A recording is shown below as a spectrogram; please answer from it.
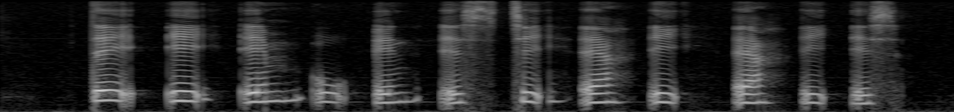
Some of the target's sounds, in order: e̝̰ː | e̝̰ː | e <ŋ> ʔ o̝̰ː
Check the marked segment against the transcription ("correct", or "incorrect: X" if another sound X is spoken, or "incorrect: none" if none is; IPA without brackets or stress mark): incorrect: m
